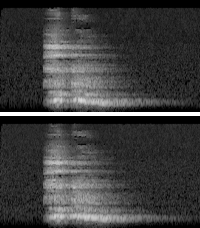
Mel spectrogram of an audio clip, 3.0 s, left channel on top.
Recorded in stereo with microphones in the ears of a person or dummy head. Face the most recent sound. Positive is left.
turn(degrees=15)  # may be behind; listen again after turning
